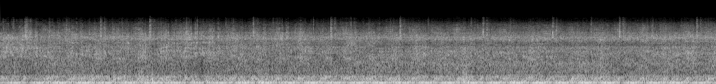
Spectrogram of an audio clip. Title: Wimpy Mtl B30-7 with bad injectors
